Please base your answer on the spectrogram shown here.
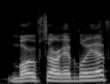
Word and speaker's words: Movsar Evloev: I'm going with Movsar Evloev. Did I pronounce that correctly? Movsar Evloev?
